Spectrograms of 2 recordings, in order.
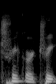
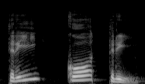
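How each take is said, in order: First: It is said with a plain American accent. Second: It is said with a Latino Spanish accent. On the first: The speaker calls it right. "Mom, no, it's" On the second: The speaker calls it wrong. "She would say"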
